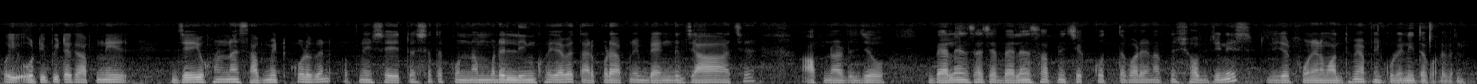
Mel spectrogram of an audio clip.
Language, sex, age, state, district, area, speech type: Bengali, male, 18-30, West Bengal, Kolkata, urban, spontaneous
